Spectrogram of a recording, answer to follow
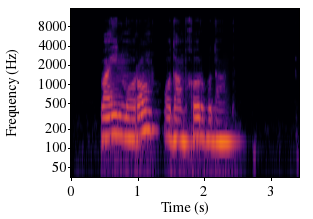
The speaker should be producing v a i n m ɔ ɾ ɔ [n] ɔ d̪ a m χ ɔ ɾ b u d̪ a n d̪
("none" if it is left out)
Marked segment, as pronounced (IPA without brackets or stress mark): n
